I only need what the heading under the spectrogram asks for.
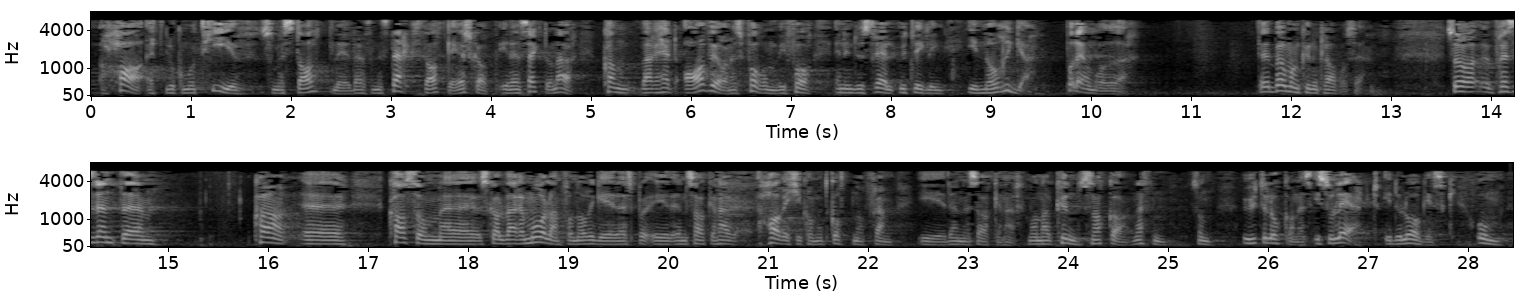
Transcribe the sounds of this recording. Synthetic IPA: hɑːɛt̪ʰlʊkʊmʊt̪ʰiːʋsɔmæst̪ɑːt̪lɪlsɔmɛst̪æɾkst̪ɑːt̪lɪeːʂkɑːpɪd̪ɛnsɛk̚t̪ʊɾnd̪æːɾ | kʰɑnʋæːɾəɦɛːlt̪ɑːʋjøːɾənəsfɔɾʊmʋɪfoːɾɛnɪnd̪ʉst̪ɾɪɛlːʉːt̪ʋɪklɪŋɪnɔɾɡə̰pʰɔd̪ɛɔmɾoːd̪əd̪æ̰ːɾ | d̪̥ɛbœɾmɑnkʰʉnːəkʰlɑːɾəɔ̰sḛː | sɔpʰɾɛsɪd̪ɛnt̪ | kʰɑː | kʰɑːsɔmskɑlʋæːɾəmoːlənfɔɾnɔɾɡəɪd̪ɛspɪd̪ɛnsɑːkənhæːɾhɑɾɪçːəkʰɔmːət̪ɡɔt̪ːnɔkːfɾɛmː | ɪd̪ɛnːəsɑːkənhæ̰ːɾmɑnhɑɾkʰʉnːsnɑkːɑnɛst̪n̩ | sɔnː | ʉːt̪əlʊkːɑnəsɪsʊleːʈɪd̪ɛʊloːɡɪskɔm

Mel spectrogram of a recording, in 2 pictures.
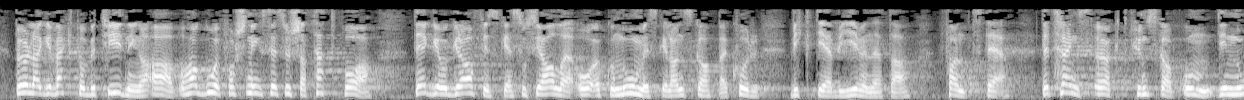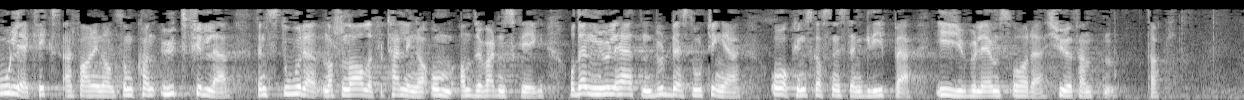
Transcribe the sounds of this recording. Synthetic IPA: b̥øːlɛɡːəʋɛkt̪̚pʰɔbət̪ʰyːd̪nɪŋɑʔɑʋɔhɑːɡuːəfɔʂknɪŋsɾɛsʉʂɑt̪ʰɛt̪ːpʰɔ | d̪̥ɛɡɛʊɡɾɑːfɪskəsʊsɪɑːləʔɔœkʊnuːmɪskəlɑnskɑːpəkʰʊɾʋɪkt̪ɪəbəjiːʋənheːt̪ɑ | fɑnt̪d̪ɛ̰ | d̪̥ɛt̪ʰɾɛŋsøːkt̪kʰʉnskɑːpʊmd̪ɪnuːɭɪəkʰɾɪksæ̰ɾfɑːɾɪŋɑnsɔmkʰɑnʉːt̪fʏlːə | d̪̥ɛnst̪uːɾənɑʂʊnɑːləfɔʈʰɛlːɪŋɑʔɔmɑnd̪ɾəʋæɖɳ̩skʰɾiːɡɔd̪ɛnmʉːlɪheːt̪n̩bʉɖəst̪uːʈʰɪŋəʔɔkʰʉnskɑːpsmɪnɪst̪əɳɡɾiːpəɪjʉbɪleːʉmsoːɾəçʉːəfɛmt̪n̩ | t̪ʰɑk

